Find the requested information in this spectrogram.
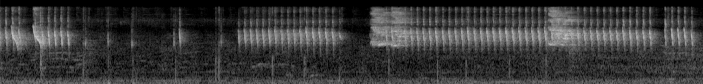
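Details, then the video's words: A bar-winged prinia delivers full keteran chatter: high, rapid pulsed trills in long runs, separated by brief pauses and sharp descending chips, with one louder burst of trilling midway. "Ciblek Sawah Gacor Full Nembak Keteran"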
